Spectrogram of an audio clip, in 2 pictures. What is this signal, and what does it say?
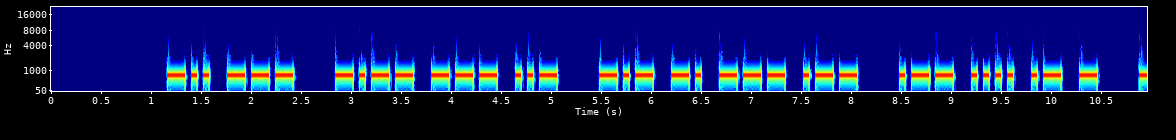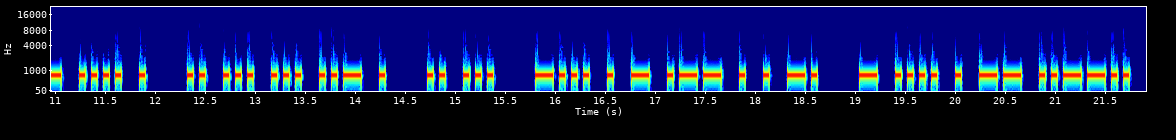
Morse code, heard as a keyed tone, about 21 wpm, 700 Hz. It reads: DO YOU KNOW WHAT THE ISSUE IS BETWEEN THEM?
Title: Sentences from Top 1000 Words - Review Part 6 - 20wpm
